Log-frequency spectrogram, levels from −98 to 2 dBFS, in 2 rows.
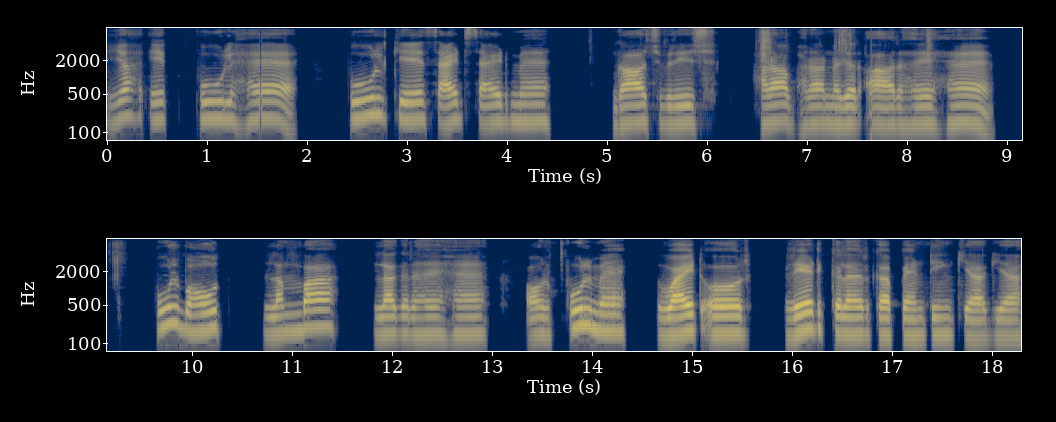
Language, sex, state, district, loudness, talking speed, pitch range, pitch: Hindi, male, Bihar, Jahanabad, -26 LUFS, 110 wpm, 150-175 Hz, 155 Hz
